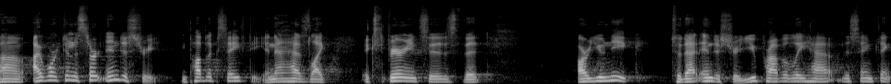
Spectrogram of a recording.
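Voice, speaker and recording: At a fairly quick pace, a man talks in a normal speaking voice, fairly high in pitch, with ordinary pitch variation. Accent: American. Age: 60s. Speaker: pastor. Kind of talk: sermon. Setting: church with live audience. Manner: casual.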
